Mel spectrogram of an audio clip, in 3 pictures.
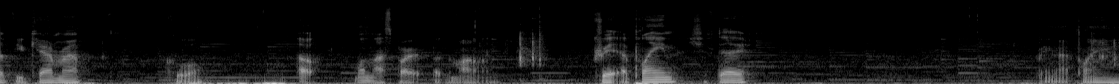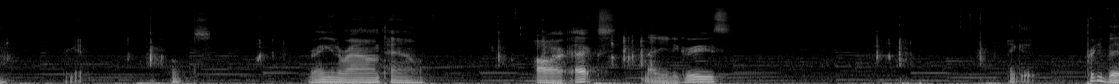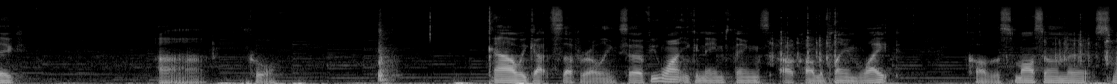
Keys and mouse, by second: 2.9 middle click, 4.4 click, 4.8 middle click, 5.2 shift+a, 9.8 click, 9.8-10.9 middle drag, 9.8 right click, 10.8 click, 10.8 right click, 10.9 g, 13.2 click, 13.7 g, 16.1 r, 18.9-19.9 drag, 19.9 g, 21.0 s, 22.2-24.2 drag, 22.2 middle click, 22.2 right click, 29.1 click, 29.3-31.2 drag, 31.4 click, 32.0 click, 32.1-33.5 drag, 33.2 l.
